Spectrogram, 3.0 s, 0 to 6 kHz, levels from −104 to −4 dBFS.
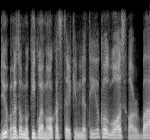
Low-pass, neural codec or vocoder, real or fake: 5.4 kHz; codec, 16 kHz in and 24 kHz out, 0.4 kbps, LongCat-Audio-Codec, four codebook decoder; fake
